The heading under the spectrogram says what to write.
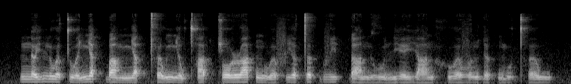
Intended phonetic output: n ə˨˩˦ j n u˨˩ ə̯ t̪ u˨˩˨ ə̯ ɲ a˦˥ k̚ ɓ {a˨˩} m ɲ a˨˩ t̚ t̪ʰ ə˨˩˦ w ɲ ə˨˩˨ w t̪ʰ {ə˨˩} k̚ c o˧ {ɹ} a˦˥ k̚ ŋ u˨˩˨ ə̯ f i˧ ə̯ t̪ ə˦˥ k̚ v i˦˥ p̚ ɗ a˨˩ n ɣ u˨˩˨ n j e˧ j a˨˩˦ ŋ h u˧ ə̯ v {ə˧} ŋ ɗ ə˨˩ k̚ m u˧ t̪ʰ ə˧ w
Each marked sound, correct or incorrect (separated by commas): correct, incorrect, correct, correct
